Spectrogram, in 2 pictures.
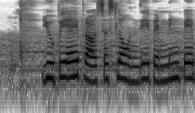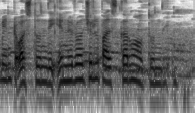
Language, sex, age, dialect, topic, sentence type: Telugu, female, 51-55, Utterandhra, banking, question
